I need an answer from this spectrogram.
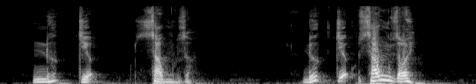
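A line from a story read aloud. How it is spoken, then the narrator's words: Tearful muttering. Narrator (Vietnamese): Nước mắt chảy, lẩm bẩm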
